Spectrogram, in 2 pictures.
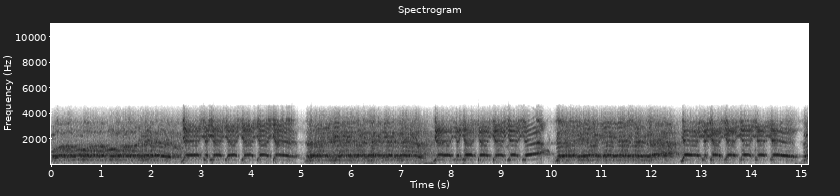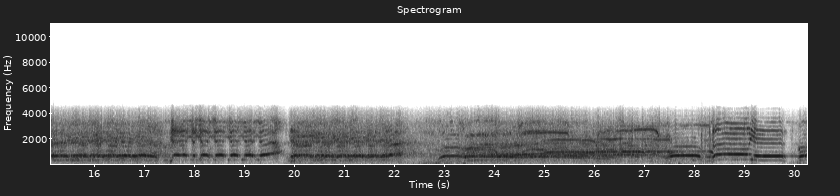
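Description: Large concert crowd chanting and singing back short vocal phrases in call-and-response with a rock singer, a new phrase about every two and a half seconds. Near the end a single voice slides up and down in pitch.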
